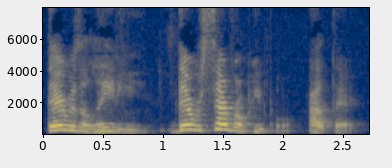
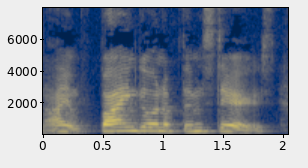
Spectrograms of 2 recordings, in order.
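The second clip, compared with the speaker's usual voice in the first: usual speaking voice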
